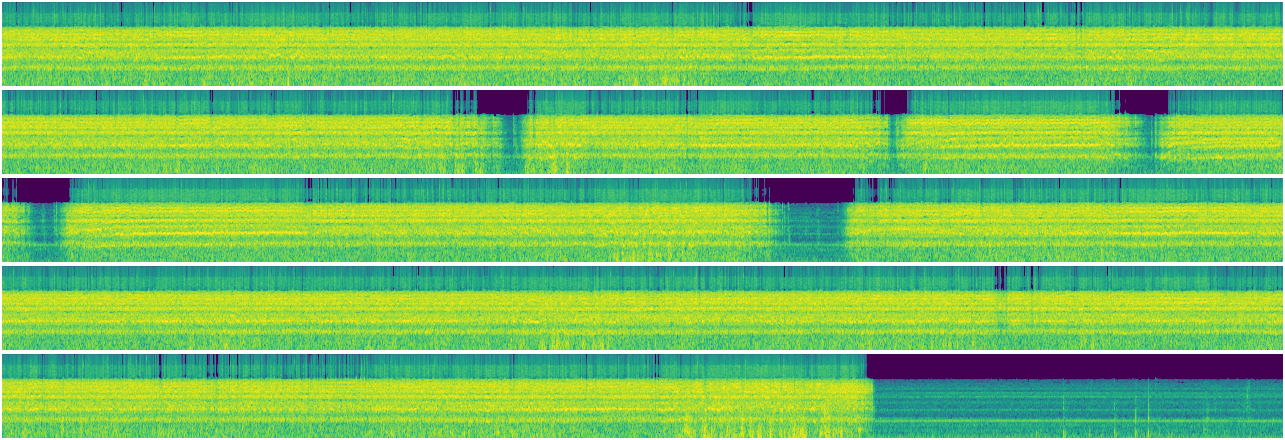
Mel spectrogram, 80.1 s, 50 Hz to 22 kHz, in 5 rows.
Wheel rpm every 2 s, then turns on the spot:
230, 230, 230, 230, 230, 230, 230, 230, 230, 230, 200, 130, 240, 150, 190, 130, 110, 210, 230, 230, 170, 120, 230, 230, 230, 230, 240, 220, 230, 230, 230, 230, 230, 230, 230, 230, 250, 140, 0, 0.
none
